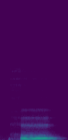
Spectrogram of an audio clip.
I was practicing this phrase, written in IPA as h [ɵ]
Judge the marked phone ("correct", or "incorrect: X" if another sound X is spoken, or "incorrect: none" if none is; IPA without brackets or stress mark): incorrect: o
